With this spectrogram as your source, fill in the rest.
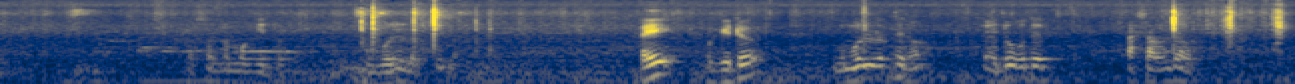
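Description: Plastic sheeting crinkles as it is handled.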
